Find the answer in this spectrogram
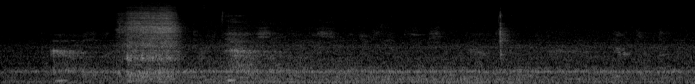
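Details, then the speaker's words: Person with a horrible head cold and stuffy nose, deliberately trying to make themselves sneeze: a short sharp sneeze burst, then a weaker second one, against steady room hum. "I'm gonna try to make myself sneeze. Maybe it'll help. And get rid of some of it."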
